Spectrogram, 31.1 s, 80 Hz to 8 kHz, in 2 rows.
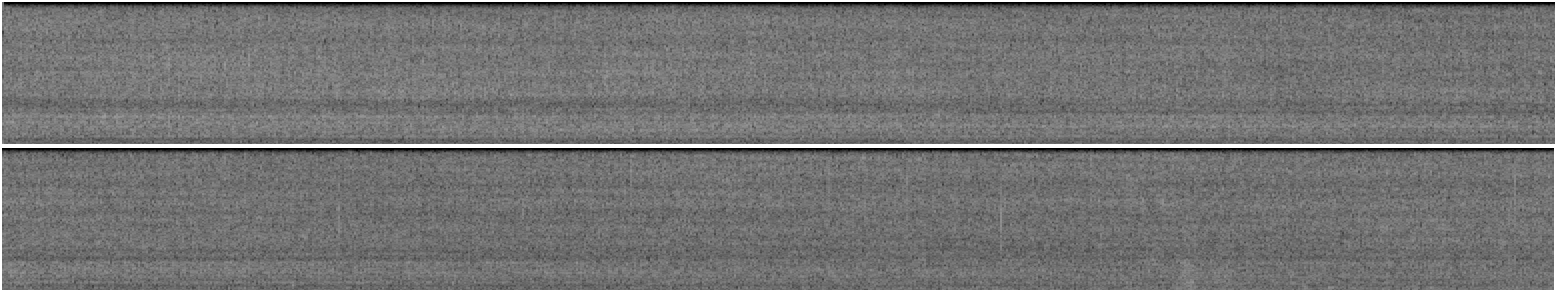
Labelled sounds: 27.3	27.8	killer whale, southern resident, buzz, 0.16 to 3.4 kHz

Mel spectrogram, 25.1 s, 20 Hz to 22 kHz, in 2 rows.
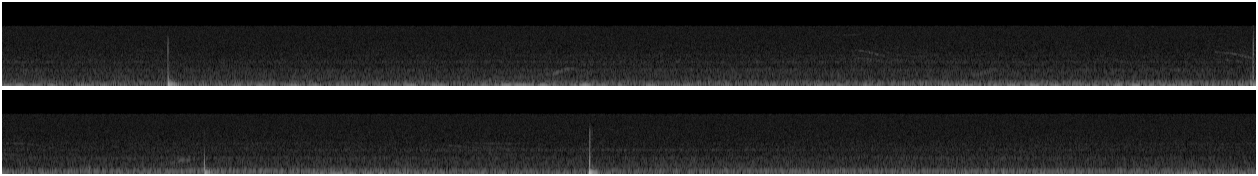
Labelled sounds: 8.4	8.9	killer whale, Bigg's (transient), 1.3 to 2.5 kHz
12.1	12.5	killer whale, Bigg's (transient), 1.5 to 2.3 kHz
17.0	17.6	killer whale, Bigg's (transient), 1.4 to 2.0 kHz

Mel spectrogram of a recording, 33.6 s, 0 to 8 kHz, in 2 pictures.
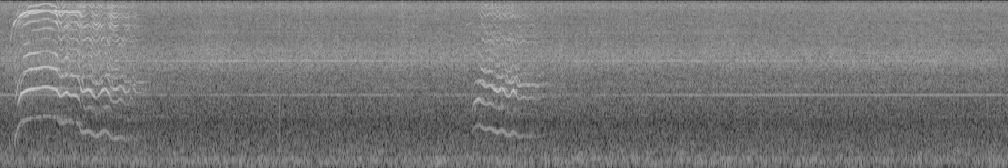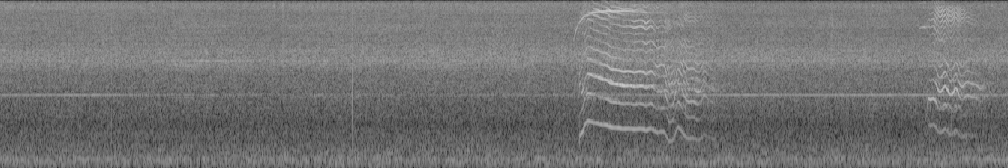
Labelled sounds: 0.0	2.8	killer whale, 0.09 to 8.0 kHz
7.8	9.5	killer whale, 0.19 to 8.0 kHz
26.3	29.1	killer whale, 0.04 to 8.0 kHz
32.0	33.5	killer whale, 0.13 to 8.0 kHz

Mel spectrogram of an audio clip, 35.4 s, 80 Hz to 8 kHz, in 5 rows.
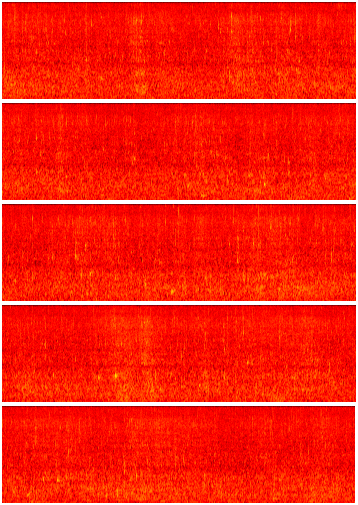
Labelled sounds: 12.2	12.5	water noise, 1.4 to 1.6 kHz

